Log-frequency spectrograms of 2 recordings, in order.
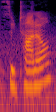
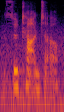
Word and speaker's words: Sutanto: murderers by Jesse sutanto I did say it wrong earlier I said sutano it's sutanto so I have that correct now I gave it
